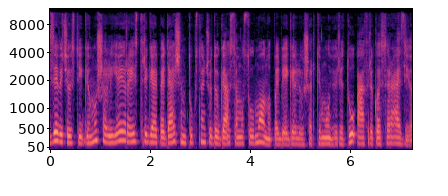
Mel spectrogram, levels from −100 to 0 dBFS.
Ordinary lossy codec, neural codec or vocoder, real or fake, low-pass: MP3, 64 kbps; vocoder, 44.1 kHz, 128 mel bands, Pupu-Vocoder; fake; 10.8 kHz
